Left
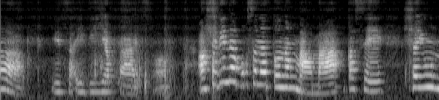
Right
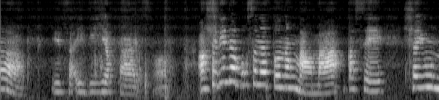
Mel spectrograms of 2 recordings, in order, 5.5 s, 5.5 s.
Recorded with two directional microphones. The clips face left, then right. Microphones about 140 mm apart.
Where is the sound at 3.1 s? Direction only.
15° right (ahead or behind).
